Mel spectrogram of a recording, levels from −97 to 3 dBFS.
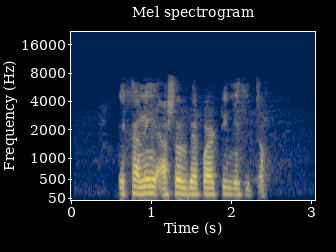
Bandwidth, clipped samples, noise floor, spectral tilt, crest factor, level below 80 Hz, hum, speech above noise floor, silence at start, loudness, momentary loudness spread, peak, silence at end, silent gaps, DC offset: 7 kHz; under 0.1%; -71 dBFS; -8 dB/octave; 16 dB; -56 dBFS; none; 56 dB; 0.6 s; -16 LUFS; 20 LU; -2 dBFS; 0.65 s; none; under 0.1%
